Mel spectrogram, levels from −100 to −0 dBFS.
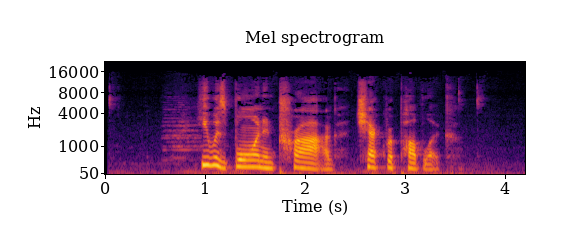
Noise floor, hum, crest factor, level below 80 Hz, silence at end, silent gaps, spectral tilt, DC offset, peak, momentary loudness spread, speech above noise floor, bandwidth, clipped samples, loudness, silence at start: -57 dBFS; none; 20 dB; -48 dBFS; 0.7 s; none; -4.5 dB/octave; under 0.1%; -2 dBFS; 8 LU; 37 dB; 13 kHz; under 0.1%; -20 LUFS; 0.95 s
